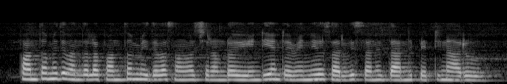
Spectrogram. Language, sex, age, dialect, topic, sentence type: Telugu, male, 18-24, Southern, banking, statement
